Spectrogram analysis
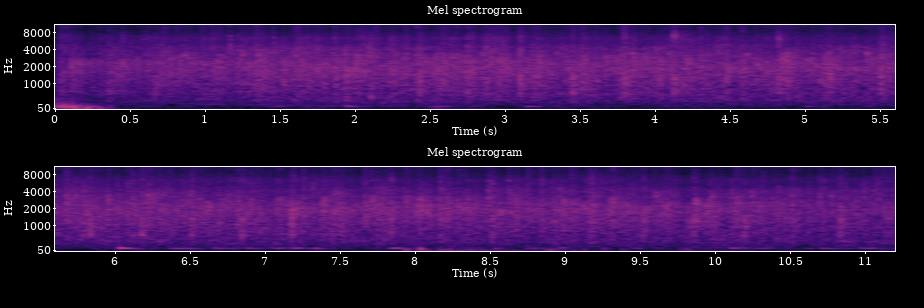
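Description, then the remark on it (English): An audience at a storytelling event claps steadily and loudly for the storytellers throughout, a dense, continuous wash of many hands with no pauses and no talking. “Yes, keep the applause coming.”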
